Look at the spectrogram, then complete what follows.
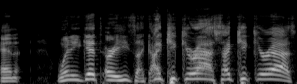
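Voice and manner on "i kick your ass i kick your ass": high, repeated screaming. Retelling a man who got out of his car at the speaker, imitating someone screaming. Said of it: "starts screaming at me".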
